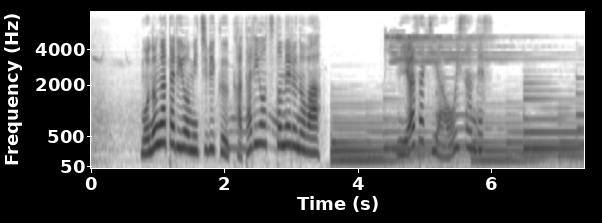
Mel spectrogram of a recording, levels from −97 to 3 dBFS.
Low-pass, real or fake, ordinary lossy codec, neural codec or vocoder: 7.2 kHz; real; none; none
